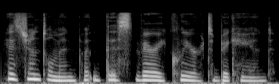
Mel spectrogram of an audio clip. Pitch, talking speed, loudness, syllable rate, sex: 190 Hz, 195 wpm, -16 LUFS, 4.6 syllables/s, female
